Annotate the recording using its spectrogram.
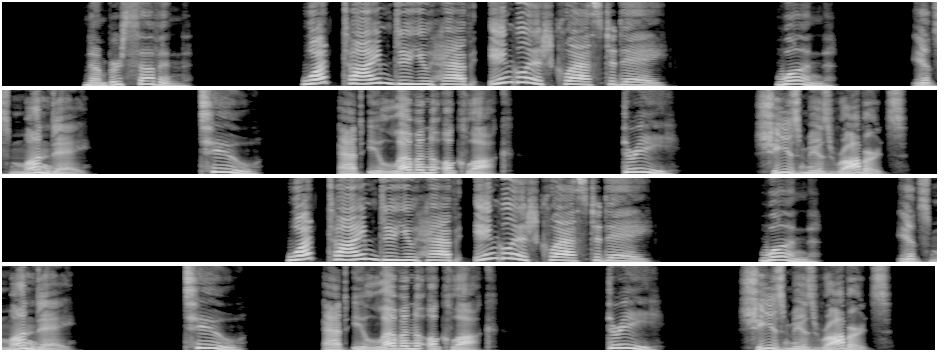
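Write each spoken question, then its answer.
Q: What time do you have English class today?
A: 2: At 11 o'clock.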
